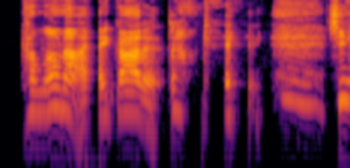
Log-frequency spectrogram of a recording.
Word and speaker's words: Kelowna: say it right correct me if i don't kelona kelowna i got it okay she has two boys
